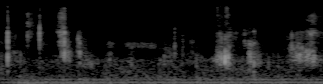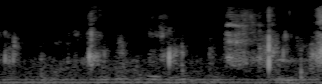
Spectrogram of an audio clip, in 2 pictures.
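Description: Near silence with faint, irregular clicks and crackles scattered through it over a low steady hum.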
